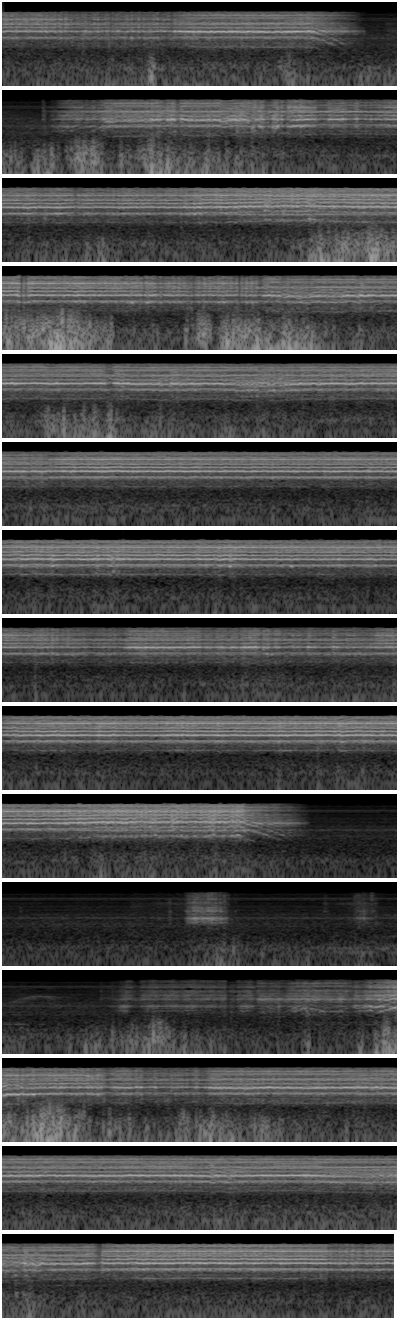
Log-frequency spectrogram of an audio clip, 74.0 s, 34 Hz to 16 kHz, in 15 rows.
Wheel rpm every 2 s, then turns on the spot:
160, 150, 30, 120, 160, 160, 160, 160, 160, 160, 160, 160, 170, 160, 160, 160, 160, 160, 160, 160, 160, 160, 160, 130, 10, 0, 10, 0, 40, 90, 160, 160, 160, 160, 160, 160, 160.
none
